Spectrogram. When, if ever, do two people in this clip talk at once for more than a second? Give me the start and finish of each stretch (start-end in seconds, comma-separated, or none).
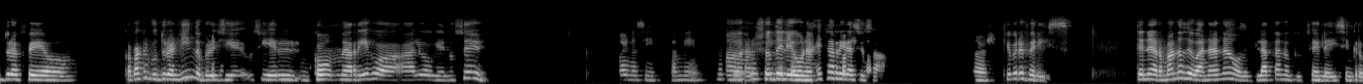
7.3-8.7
